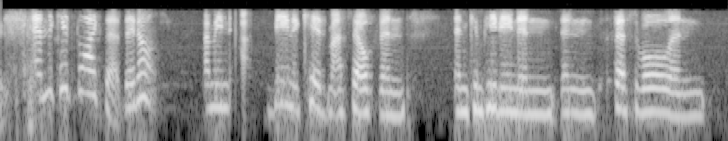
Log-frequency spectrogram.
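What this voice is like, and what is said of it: Slight Southern US accent. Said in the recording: “that accent's not California... It's a little southern in there... the southern accent”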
